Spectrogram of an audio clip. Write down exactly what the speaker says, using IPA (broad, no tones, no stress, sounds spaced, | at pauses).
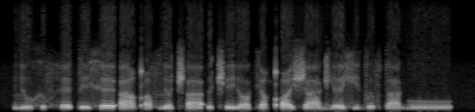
lʲ o x ə f h ɛː t e x ɛː ʔ aː qʼ əː f lʲ ɒ t͡ʃʼ aː ʔ ə t͡ʃʼ e ɾʲ ɒː kʲ ə qʼ o ɪ̯ ʃ aː ɡ j ɛ xʲ ɛ ɡ l əː f t aː ɡ oː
